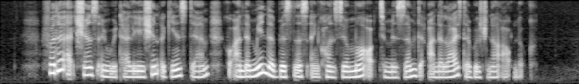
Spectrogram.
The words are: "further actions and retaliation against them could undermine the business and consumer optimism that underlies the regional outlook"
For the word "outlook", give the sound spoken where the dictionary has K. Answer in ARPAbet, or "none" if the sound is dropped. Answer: K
